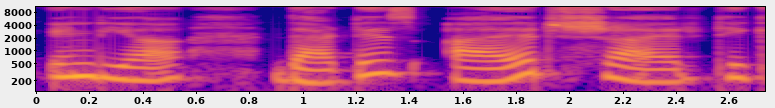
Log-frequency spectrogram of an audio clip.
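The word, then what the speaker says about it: Ayrshire: है India, that is आयरशायर, ठीक है ना। वी कैन प्रोनाउंस इट किसी भी तरीके से, ठीक है ना। AY आयर, SHIRE शायर, ठीक है ना।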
